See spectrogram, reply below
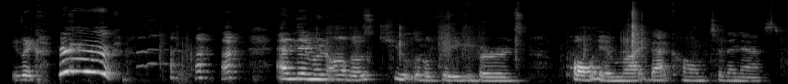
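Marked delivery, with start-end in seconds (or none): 0.5-2.4 high burst of laughter. Real, not acted. Reader laughs at page.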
